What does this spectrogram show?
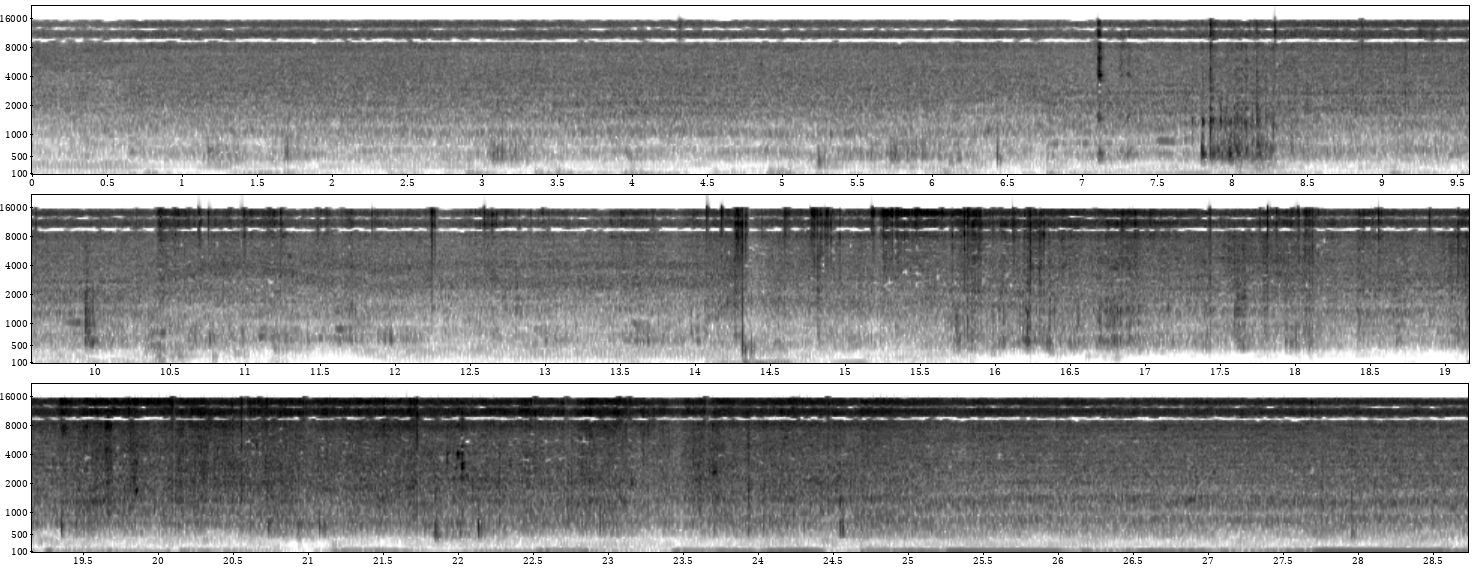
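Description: Food frying and sizzling in a pan while it is stirred, with occasional taps and clinks of a utensil; the sizzle becomes much louder about two-thirds of the way in.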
